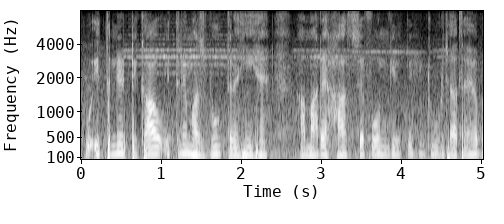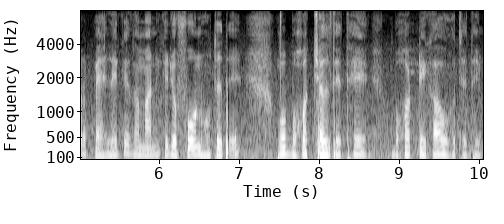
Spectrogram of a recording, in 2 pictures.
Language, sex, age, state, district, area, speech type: Urdu, male, 18-30, Delhi, East Delhi, urban, spontaneous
